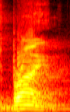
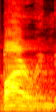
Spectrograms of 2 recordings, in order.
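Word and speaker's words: Bryon: and by the way it's Brian it's not Byron it's spelled Brian with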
